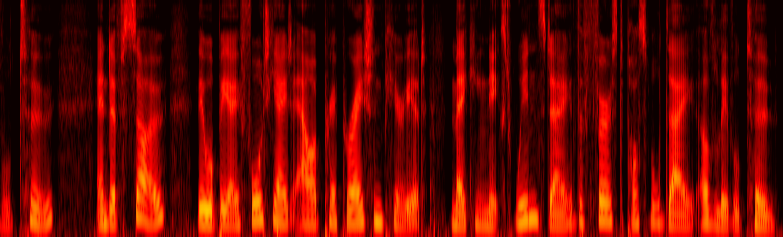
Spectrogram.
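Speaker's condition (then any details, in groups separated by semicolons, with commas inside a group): No condition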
